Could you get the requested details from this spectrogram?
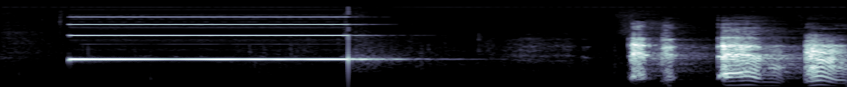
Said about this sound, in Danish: Jeg kan desværre ikke tage min telefon lige nu, men du kan lægge en besked efter biptonen.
